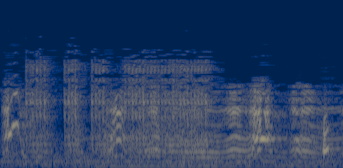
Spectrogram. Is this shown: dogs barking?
yes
